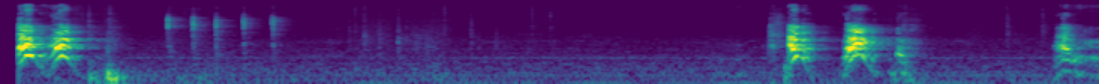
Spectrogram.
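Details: Excited Chow Chow–German Shepherd mix pup barking: two harsh, loud barks open, then a few faint taps. After a long quiet gap comes a burst of three rough barks, with a final single bark at the end.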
